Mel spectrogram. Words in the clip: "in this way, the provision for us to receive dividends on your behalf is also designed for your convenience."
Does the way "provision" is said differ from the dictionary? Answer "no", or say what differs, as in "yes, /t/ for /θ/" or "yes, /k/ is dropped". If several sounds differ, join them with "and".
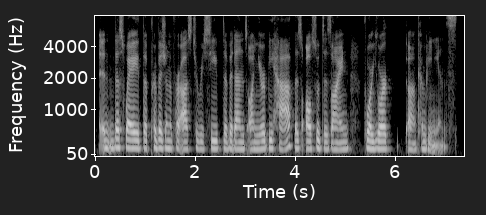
no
